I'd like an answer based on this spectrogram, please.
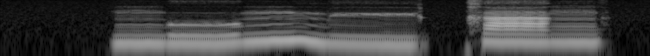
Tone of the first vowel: rising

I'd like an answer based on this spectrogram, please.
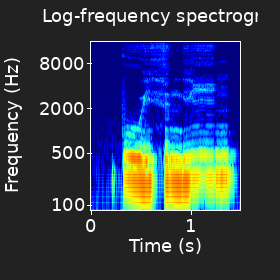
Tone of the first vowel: low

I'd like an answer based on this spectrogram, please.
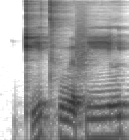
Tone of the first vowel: rising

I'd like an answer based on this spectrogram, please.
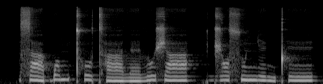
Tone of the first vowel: falling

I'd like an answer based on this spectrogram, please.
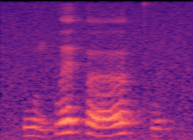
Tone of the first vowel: low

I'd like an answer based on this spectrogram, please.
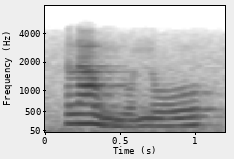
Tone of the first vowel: falling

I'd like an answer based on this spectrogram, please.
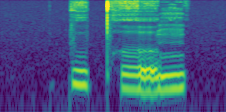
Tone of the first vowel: falling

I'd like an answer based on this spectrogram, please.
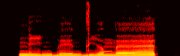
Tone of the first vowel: falling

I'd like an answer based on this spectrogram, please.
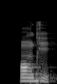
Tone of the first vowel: high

